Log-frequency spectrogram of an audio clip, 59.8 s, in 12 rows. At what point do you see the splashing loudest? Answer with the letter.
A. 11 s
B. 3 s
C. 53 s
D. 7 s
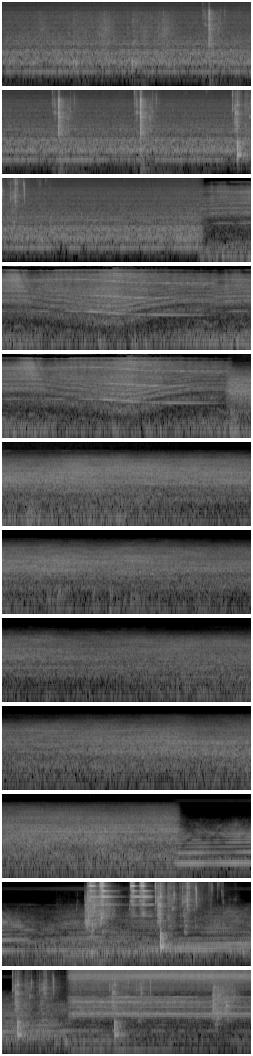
C.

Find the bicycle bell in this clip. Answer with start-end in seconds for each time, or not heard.
51.5-52.9.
